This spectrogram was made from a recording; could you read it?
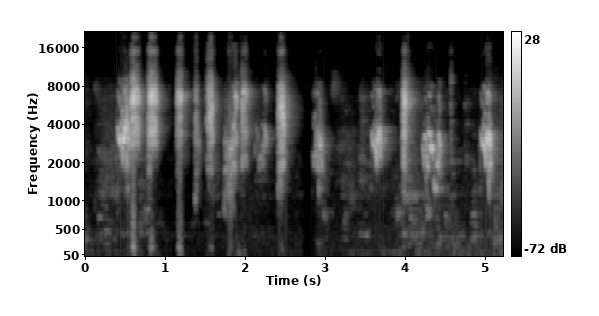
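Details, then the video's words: Pet budgerigars, several kept together, chirping excitedly: bursts of sharp, scratchy chirps and short squawks in irregular clusters, some notes very high, with brief gaps between them. "Budgies Crazy Chirp Sounds"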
